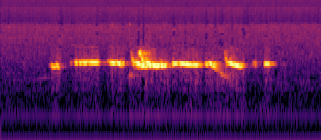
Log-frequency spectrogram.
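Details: Four Pied Butcherbirds singing in chorus, time-stretched several times: a slow run of clear, flute-like whistled notes, mostly level with a few bending slurs and a brief rising flourish near the middle, over a faint steady low hum.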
